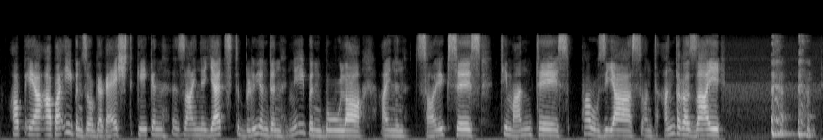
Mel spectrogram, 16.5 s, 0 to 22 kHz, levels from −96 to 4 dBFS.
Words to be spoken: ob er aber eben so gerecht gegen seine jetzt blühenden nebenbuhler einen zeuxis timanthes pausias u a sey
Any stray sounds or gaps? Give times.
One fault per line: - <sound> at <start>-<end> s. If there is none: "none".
- cough at 15.4-16.3 s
